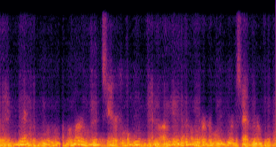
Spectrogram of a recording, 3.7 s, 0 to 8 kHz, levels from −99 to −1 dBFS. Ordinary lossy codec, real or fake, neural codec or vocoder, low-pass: none; fake; codec, 16 kHz, 0.5 kbps, FreqCodec, smaller model; 7.2 kHz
